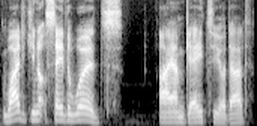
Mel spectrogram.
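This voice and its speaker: A man hosting a podcast, narrating a scripted introduction and asking interview questions in a measured, expressive way. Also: mid-range voice, no room sound, faint music behind. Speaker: podcast host.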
